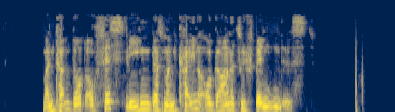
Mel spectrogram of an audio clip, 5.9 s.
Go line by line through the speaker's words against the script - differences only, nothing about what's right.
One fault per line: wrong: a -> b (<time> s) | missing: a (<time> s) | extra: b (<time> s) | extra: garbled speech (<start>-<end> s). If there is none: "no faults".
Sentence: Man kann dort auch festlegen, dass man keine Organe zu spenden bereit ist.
missing: bereit (4.2 s)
